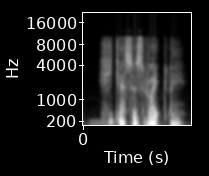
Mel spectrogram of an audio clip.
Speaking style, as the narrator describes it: muttered the queen

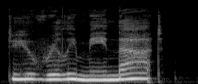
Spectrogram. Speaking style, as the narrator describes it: he asked anxiously

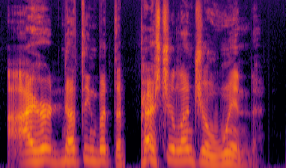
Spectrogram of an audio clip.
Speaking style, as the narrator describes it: said Georges, hoarsely

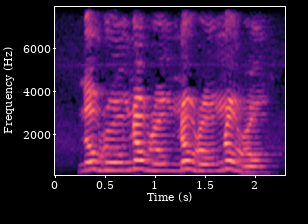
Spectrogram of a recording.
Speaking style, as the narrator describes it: they cried when they saw Alice coming

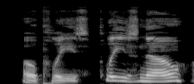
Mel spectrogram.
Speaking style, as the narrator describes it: I screamed into the rain

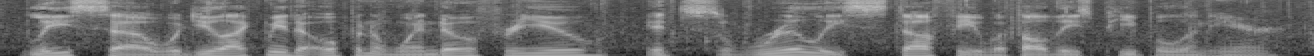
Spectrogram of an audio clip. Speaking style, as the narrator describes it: Jim asked

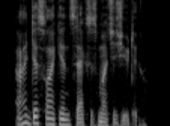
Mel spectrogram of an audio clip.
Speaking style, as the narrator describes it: said

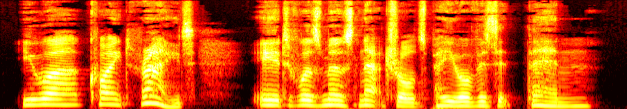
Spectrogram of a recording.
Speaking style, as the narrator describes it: Forcing herself to speak, calmly said

